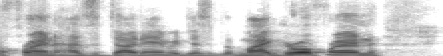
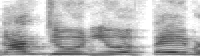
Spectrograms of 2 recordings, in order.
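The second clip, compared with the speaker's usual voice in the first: put-on very high, shrill, hollered yell; 9 semitones higher than usual. Retelling what a man parked in a spot said, imitating someone yelling. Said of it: "he's yelling at me".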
